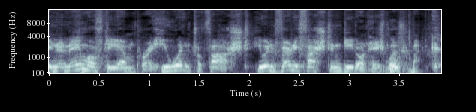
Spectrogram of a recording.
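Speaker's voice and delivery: bad put-on Scottish accent. Imagining Sean Connery narrating an audiobook: worst Sean Connery impression. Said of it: "a trio of the worst Sean Connery impressions ever".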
